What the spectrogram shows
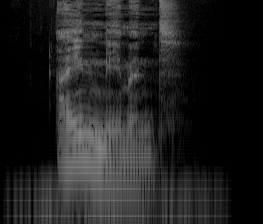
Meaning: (verb) present participle of einnehmen; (adjective) 1. taking 2. containing, comprising 3. engaging, captivating, charming, winning, likeable
- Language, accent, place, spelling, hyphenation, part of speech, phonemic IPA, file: German, Germany, Berlin, einnehmend, ein‧neh‧mend, verb / adjective, /ˈaɪ̯nneːmənt/, De-einnehmend.ogg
